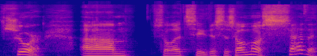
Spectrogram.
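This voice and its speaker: This man has an American accent and a fairly high pitch, with very wide pitch swings. The recording is very clean, with a silent background. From Pennsylvania, US. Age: 60s. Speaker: carnivore diet teacher. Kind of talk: interview, personal story.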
